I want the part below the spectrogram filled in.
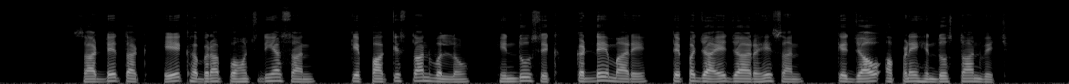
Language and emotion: Punjabi, neutral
